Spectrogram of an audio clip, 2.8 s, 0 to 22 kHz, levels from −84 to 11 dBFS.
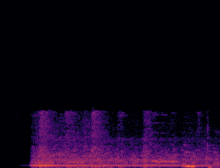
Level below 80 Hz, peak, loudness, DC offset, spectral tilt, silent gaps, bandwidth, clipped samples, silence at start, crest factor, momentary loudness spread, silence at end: -80 dBFS; -20 dBFS; -36 LUFS; under 0.1%; -5 dB/octave; none; 8 kHz; under 0.1%; 0.35 s; 16 dB; 7 LU; 0 s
